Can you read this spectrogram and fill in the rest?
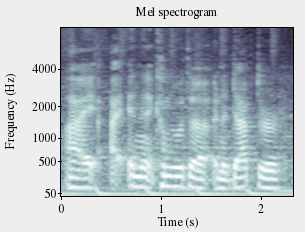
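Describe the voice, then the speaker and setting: A man's voice: mid-range voice, little pitch movement, brisk, soft background music. Upbeat young man rambling through a vlog. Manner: rambling and upbeat, lots of fillers and restarts. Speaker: vlogger. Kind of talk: casual vlog studio tour. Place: small home office studio, indoors.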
